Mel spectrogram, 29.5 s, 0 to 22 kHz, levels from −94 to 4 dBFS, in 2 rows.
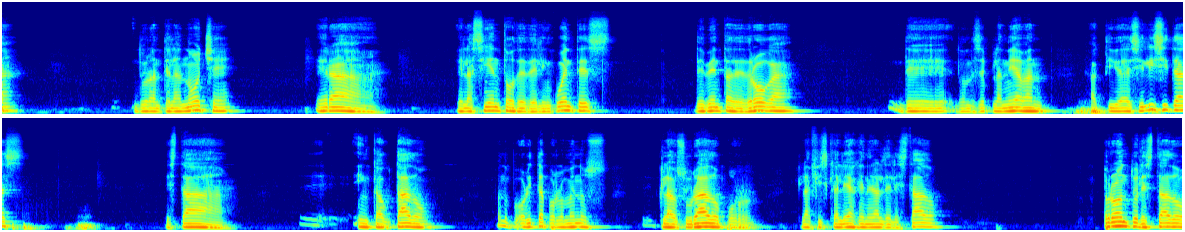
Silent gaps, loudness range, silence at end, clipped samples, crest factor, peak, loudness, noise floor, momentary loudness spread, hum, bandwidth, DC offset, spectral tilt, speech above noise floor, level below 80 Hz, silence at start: none; 5 LU; 0 s; under 0.1%; 22 dB; -4 dBFS; -25 LUFS; -77 dBFS; 17 LU; none; 11.5 kHz; under 0.1%; -7 dB/octave; 54 dB; -48 dBFS; 0 s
